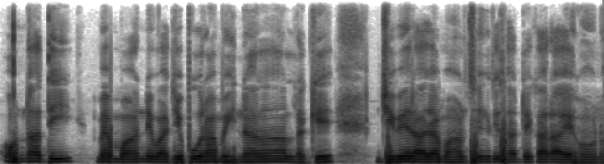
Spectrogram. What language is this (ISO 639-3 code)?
pan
